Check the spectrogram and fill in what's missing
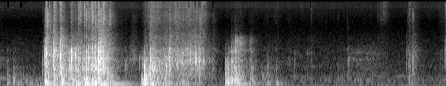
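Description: A deck of tarot cards is shuffled in three quick riffling bursts, close and crisp, followed by a few soft taps and near silence.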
